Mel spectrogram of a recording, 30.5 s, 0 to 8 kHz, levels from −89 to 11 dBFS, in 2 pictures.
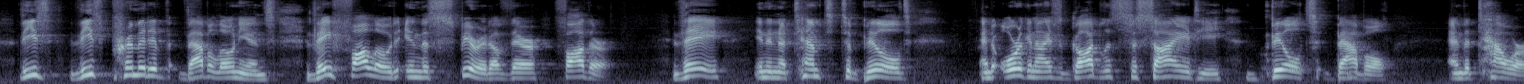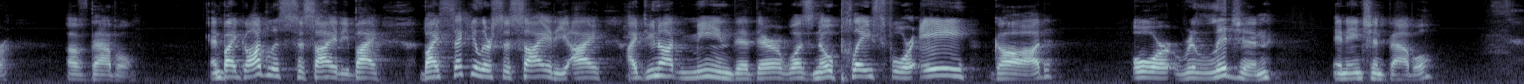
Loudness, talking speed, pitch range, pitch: -19 LUFS, 110 wpm, 145-185 Hz, 165 Hz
